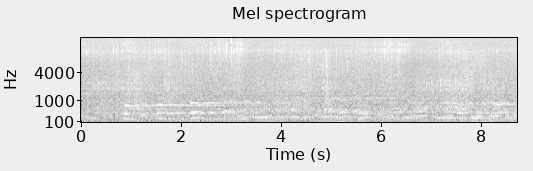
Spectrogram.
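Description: Slow, calm spa music of soft held notes that change every second or two, over a steady rain sound.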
